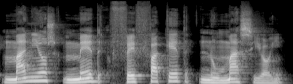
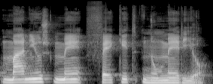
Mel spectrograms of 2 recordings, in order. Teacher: evolucionó a la vibrante simple R por el fenómeno denominado rotacismo, o sea, la s entre vocales pasa a R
